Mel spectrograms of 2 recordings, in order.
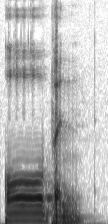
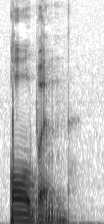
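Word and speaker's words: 오븐: Now Korean language doesn't have a consonant equivalent to the v sound. So V is pronounced as a PB which is actually more similar to the B sound in English.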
